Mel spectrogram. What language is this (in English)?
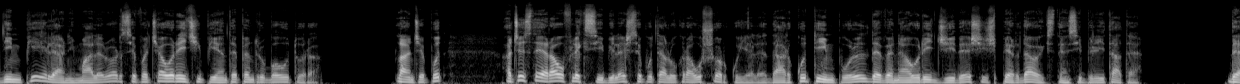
Romanian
